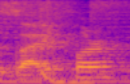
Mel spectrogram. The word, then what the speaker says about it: Zyfler: ok today we're looking at the cycler things that's how you pronounce it here's the logo toiletry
